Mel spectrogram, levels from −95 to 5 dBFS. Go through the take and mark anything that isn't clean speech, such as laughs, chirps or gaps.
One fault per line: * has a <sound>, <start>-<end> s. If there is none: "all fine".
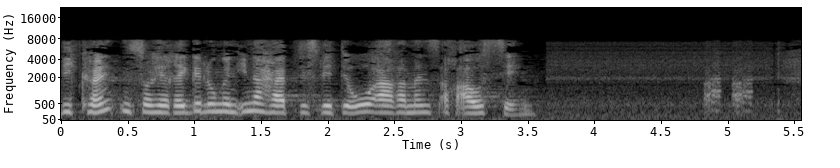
* has a laugh, 4.8-5.2 s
